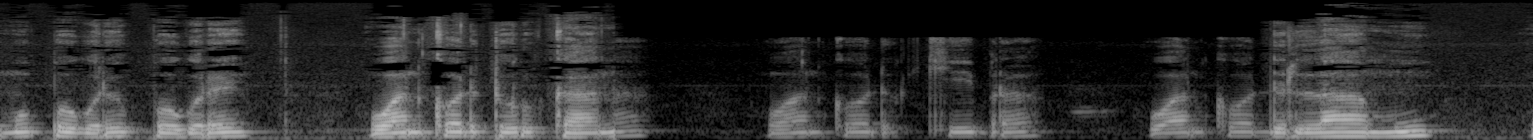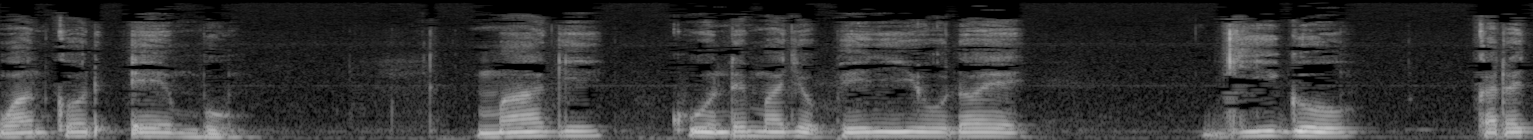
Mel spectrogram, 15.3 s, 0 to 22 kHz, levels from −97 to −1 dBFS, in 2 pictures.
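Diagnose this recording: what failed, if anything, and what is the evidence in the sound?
Codec stage. The file carries the artefacts of an earlier low-bitrate encode throughout: smeared, swirly high-frequency detail and pre-echo on transients that a 192 kbit/s MP3 would not produce by itself. The spectrum extends to about 20.1 kHz, so no narrow cut-off gives it away. The character points to a first pass at around 64 kbit/s in early WMA, likely low-bitrate audio saved at a high bitrate. Re-encoding kept the damage and restored nothing.

Capture stage, driver level. From 3.07 s to 6.35 s the speech turns dull and boxy. Content above 7.1 kHz disappears and the level falls by about 10 dB. A new background noise sits roughly 50 dB below the speech. Both transitions are seamless, with no gap in the audio. The narrower band, changed tone and separate noise floor indicate an input switched to a poorer device, likely a headset call profile or a second microphone, before the original input returns.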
